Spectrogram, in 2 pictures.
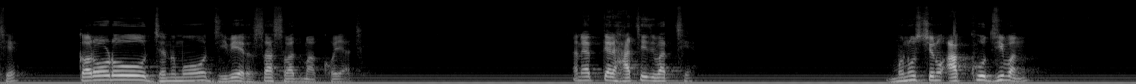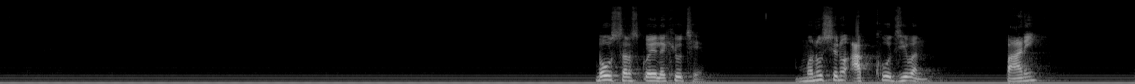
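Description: A man speaks calmly into a close microphone, in short phrases with long pauses.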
